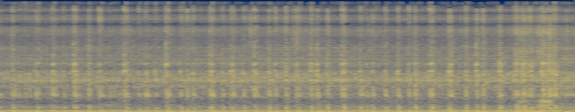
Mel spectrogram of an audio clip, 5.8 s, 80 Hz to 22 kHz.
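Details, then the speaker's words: Polaris Indy Sport 340 fan-cooled two-stroke snowmobile after motor swap and fuel line work: even low burble holding steady with no misses; idle improved and clean, though it still bogs when driven. "you'll be able to hear it start Run's pretty good not nicer idle now"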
